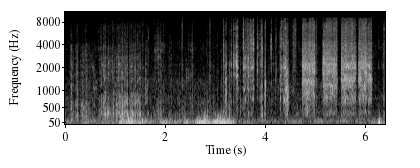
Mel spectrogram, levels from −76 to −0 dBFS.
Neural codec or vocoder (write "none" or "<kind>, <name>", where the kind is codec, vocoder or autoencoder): vocoder, Vocos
